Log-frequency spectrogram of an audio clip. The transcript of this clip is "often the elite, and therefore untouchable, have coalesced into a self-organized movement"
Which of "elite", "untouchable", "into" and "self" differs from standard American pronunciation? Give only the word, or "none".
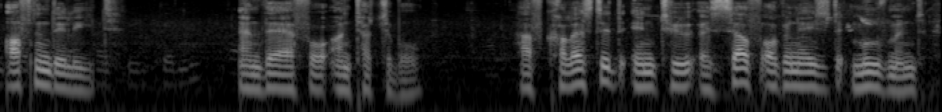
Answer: none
